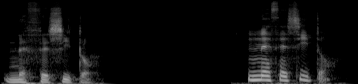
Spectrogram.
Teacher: be sure to pronounce the C as an English TH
